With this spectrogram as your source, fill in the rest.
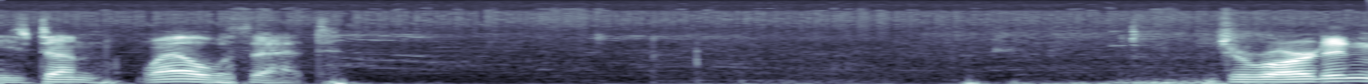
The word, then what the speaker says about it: Gerarden: Girardin, you never guess how it's spelled. It's Gerarden.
